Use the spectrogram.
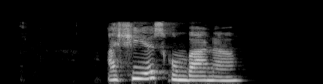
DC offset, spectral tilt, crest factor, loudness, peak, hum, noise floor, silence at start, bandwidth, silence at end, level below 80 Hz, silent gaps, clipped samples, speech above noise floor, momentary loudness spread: under 0.1%; -4 dB/octave; 16 dB; -16 LUFS; -4 dBFS; none; -84 dBFS; 1.1 s; 7.8 kHz; 0.8 s; -60 dBFS; none; under 0.1%; 68 dB; 11 LU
